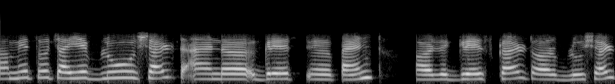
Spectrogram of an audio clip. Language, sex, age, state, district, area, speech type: Hindi, female, 30-45, Uttar Pradesh, Lucknow, rural, conversation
